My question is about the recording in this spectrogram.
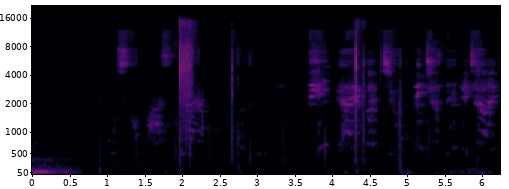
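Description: A low sound from the intro cuts off abruptly under a second in. Then comes near silence with faint, breathy, whisper-like sounds and a few soft clicks close to the microphone.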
